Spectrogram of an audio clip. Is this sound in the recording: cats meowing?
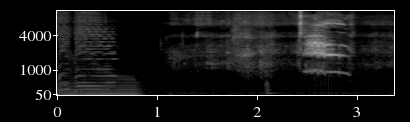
yes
